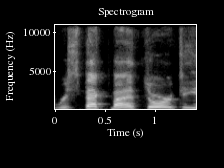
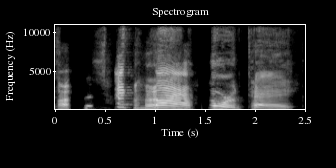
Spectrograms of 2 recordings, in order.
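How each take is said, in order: First: It is said in a plain, stern natural voice. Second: It is said in a cartoonish put-on character voice. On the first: "He's he's saying respect my authority" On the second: "instead of Cartman's"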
